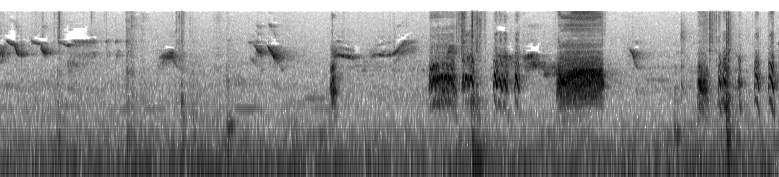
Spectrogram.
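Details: Female Chinese hwamei: thin high whistles at first, then loud harsh rasping bursts in a short series, one long grating note near the end, over faint hum.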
